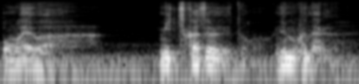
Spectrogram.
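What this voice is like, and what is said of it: Speaks in a character's voice. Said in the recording (Japanese): “それぞれのキャラクターの声で”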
